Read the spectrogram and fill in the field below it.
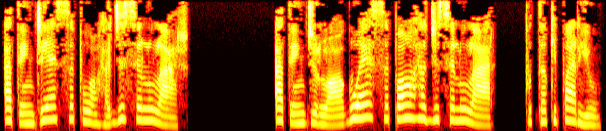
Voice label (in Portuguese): atende voz do google; atende o celular voz do google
